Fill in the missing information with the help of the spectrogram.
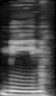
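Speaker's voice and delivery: meme as one syllable, "meem"; proper pronunciation. Shown as a demonstration. Narrator introducing the next word, meme pronounced "meem". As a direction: say meme to rhyme with team. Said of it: "Proper pronunciation is meme".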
